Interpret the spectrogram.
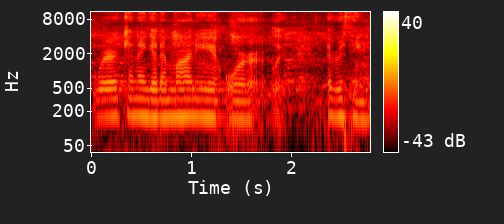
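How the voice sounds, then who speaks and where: A woman's voice: low voice, monotone, crowd noise. A young woman with a Russian accent, a student guest, talking hesitantly with many fillers. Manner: hesitant, halting, many fillers, laughs often. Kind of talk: casual interview chat.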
